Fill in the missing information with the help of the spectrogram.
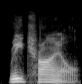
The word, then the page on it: retrial: American English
